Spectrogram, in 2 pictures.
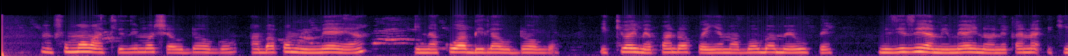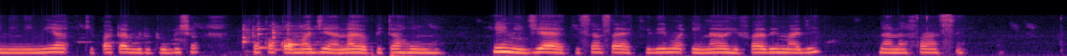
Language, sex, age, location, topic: Swahili, female, 36-49, Nairobi, agriculture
